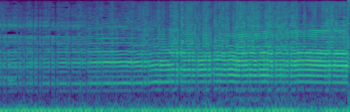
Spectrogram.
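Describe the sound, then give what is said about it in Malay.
A loud, steady car engine drone with strong harmonic whine that rises slightly and holds, then dips at the end, as the driver speeds up and crosses a yellow lane line. No one speaks over it. “Eh, aku langgar lain kuning ni. Eh, aku tengah buat kereta. Eh, laju sikit.”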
